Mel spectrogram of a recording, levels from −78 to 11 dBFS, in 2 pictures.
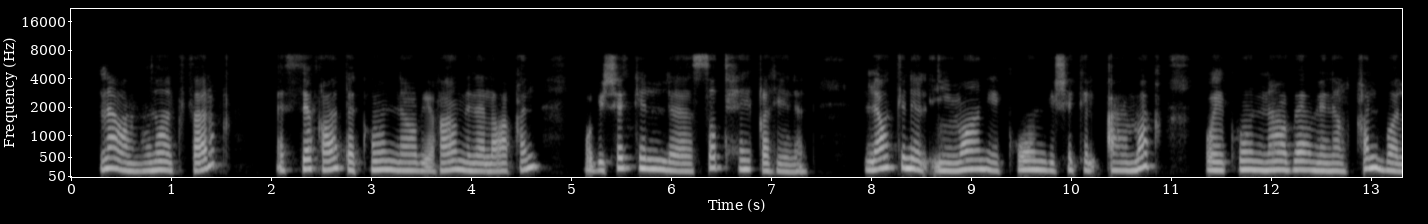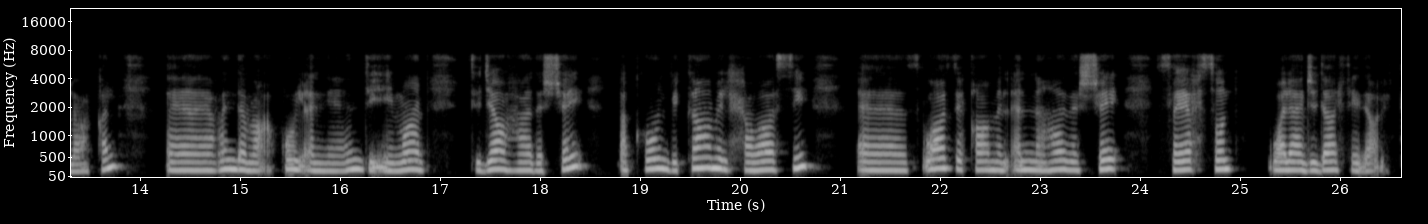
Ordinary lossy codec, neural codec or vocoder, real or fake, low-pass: none; codec, 32 kHz, 1.9 kbps, SNAC; fake; 7.2 kHz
